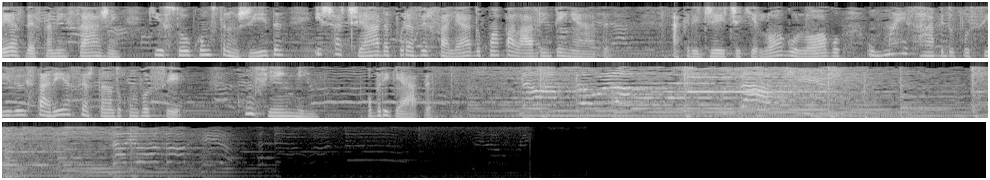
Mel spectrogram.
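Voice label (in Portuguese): Desculpas Pelo Atraso No Pagamento, Feminino; Telemensagens; Telemensagens 2017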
